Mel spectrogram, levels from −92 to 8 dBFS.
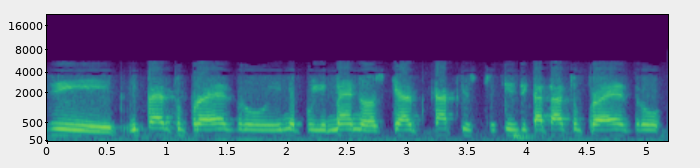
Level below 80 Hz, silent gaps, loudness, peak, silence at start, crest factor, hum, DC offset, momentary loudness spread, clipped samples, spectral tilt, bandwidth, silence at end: -46 dBFS; none; -19 LUFS; -6 dBFS; 0 s; 12 dB; none; under 0.1%; 6 LU; under 0.1%; -10 dB/octave; 5.8 kHz; 0.05 s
